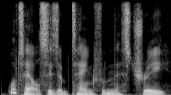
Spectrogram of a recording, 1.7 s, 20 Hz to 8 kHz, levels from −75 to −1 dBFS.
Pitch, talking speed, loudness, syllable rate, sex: 95 Hz, 245 wpm, -19 LUFS, 6.5 syllables/s, male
